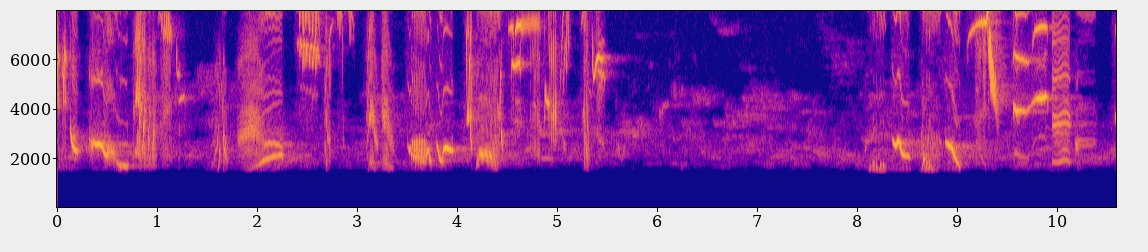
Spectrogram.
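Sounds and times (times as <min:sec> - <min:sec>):
Eurasian blackbird Turdus merula singing: 0:00.0 - 0:10.5.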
